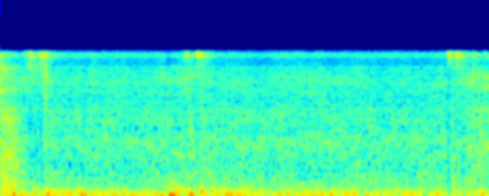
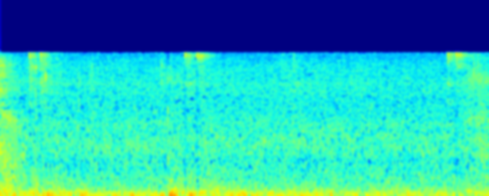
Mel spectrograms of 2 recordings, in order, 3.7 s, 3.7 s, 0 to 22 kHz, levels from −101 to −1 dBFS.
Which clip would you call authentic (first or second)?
second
